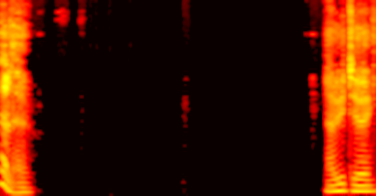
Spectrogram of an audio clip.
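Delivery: mild, gentle-voiced, calm. Voicing a character who appears silently beside a player: very quiet Mistra voice. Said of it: "very, very silently. She says".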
